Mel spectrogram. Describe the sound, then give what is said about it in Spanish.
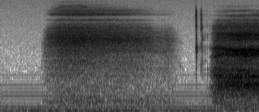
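Deep breathing by a person during a guided relaxation exercise: one long, soft, breathy breath is followed by a brief quiet gap and then a second breath starting. The sound is airy and faint, with no talking. “Respira profundo.”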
